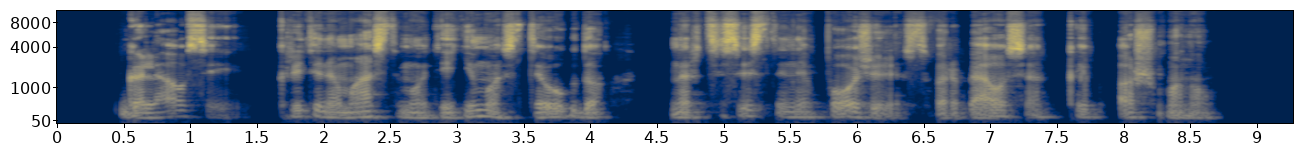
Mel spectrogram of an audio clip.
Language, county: Lithuanian, Vilnius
